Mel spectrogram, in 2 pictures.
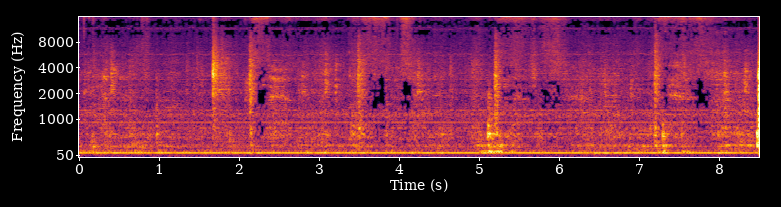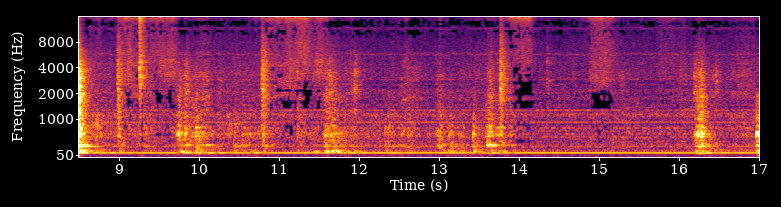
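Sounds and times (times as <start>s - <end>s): low equipment hum: 0.0s - 17.0s
cable knocks and clunks: 6.9s - 11.0s.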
